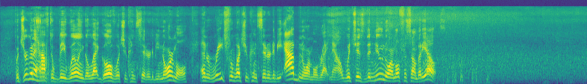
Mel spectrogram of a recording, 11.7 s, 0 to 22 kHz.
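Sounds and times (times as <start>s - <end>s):
ocean surf washing onto a beach in Orange County California: 0.0s - 11.7s
speech: 0.3s - 9.1s
wind buffeting the microphone: 8.5s - 10.0s.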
